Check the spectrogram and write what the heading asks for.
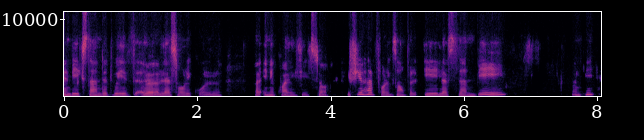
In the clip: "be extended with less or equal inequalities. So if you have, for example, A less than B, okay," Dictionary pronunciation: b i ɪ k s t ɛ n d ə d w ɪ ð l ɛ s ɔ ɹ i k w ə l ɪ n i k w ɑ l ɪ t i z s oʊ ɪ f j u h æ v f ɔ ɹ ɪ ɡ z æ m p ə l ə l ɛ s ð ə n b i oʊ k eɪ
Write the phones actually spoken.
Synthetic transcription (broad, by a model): b i ɪ k s t ɛ n d ə d w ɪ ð l ɛ s ɔ ɹ i k w ə l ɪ n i k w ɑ l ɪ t i s oʊ ɪ f j u h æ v f ɔ ɹ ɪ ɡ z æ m p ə l ə l ɛ s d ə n b i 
